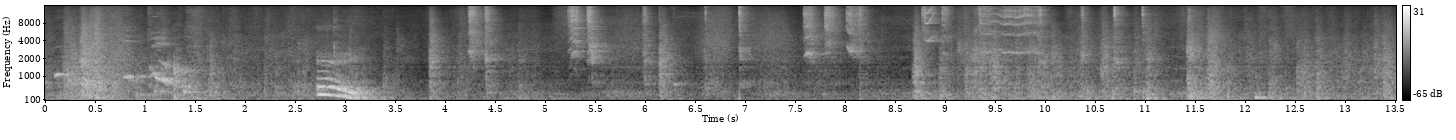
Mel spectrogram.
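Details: Five-week-old Cane Corso puppies from the litter of Xena and Djengis: one loud, sharply falling whine, then scattered short high squeaks and soft whimpers, with clicks, handling noise and a person talking in between.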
